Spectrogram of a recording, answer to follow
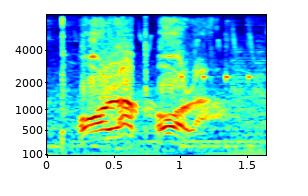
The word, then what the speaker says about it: Bora Bora: The letter B does not exist in the Dahian language and Bora Bora should actually be pronounced Bora Pora.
